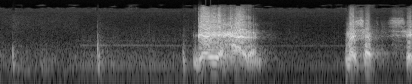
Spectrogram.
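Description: A man talks calmly into a phone nearby.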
